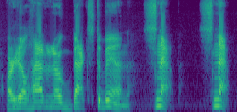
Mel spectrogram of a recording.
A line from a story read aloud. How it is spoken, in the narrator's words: barked the quartermaster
